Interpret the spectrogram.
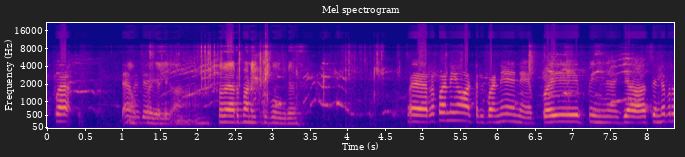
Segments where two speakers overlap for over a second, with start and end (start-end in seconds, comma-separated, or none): none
